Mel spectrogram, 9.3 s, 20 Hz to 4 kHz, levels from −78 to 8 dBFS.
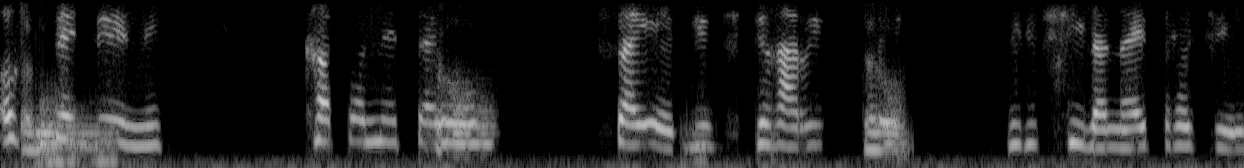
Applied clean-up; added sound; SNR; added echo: neural diffusion model UNIVERSE++.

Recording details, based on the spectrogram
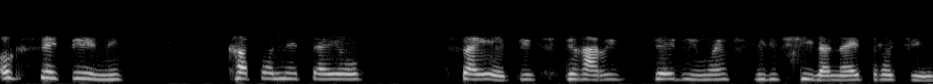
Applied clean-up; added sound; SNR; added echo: none; none; none; none.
